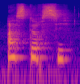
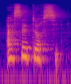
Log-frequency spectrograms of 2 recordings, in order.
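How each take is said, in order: No difference in how they are said.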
